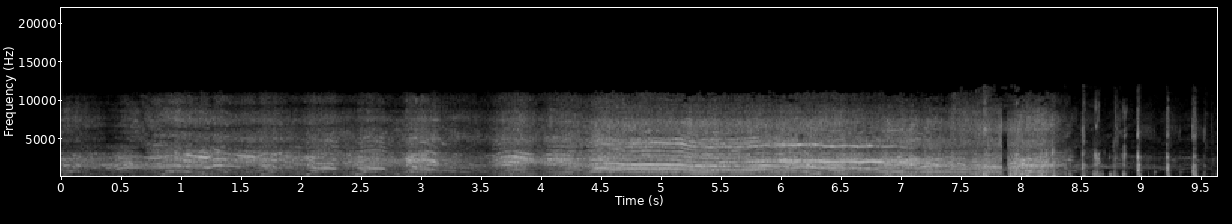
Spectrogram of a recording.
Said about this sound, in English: But what was funny was Kaylar Will quoted the tweet and she said, "The screams from the crowd are tearing me apart." Because they did start screaming when you hit them. Listen.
